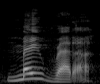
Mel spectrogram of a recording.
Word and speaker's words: Marietta: No, it's short for Marietta. Like the town of Georgia? Yes, Marietta? And one of my best friends from college is from Georgia. And they pronounce it Mayretta.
